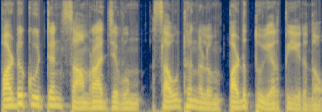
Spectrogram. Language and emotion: Malayalam, neutral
